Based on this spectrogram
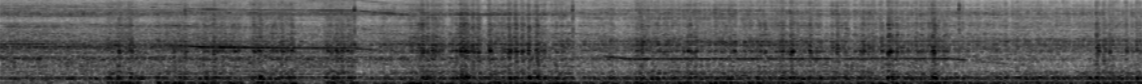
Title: KitchenAid artisan stand mixer grinding noise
